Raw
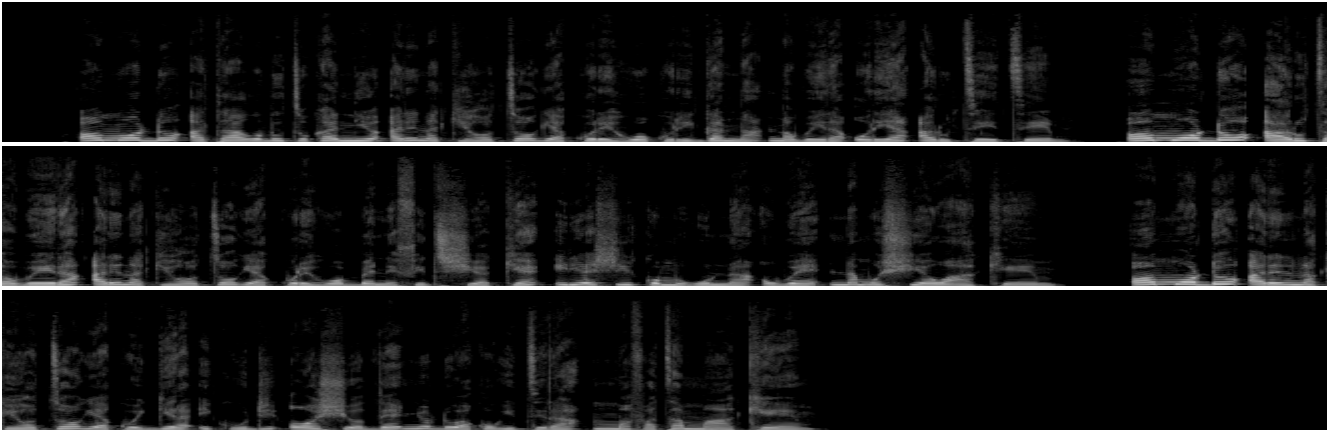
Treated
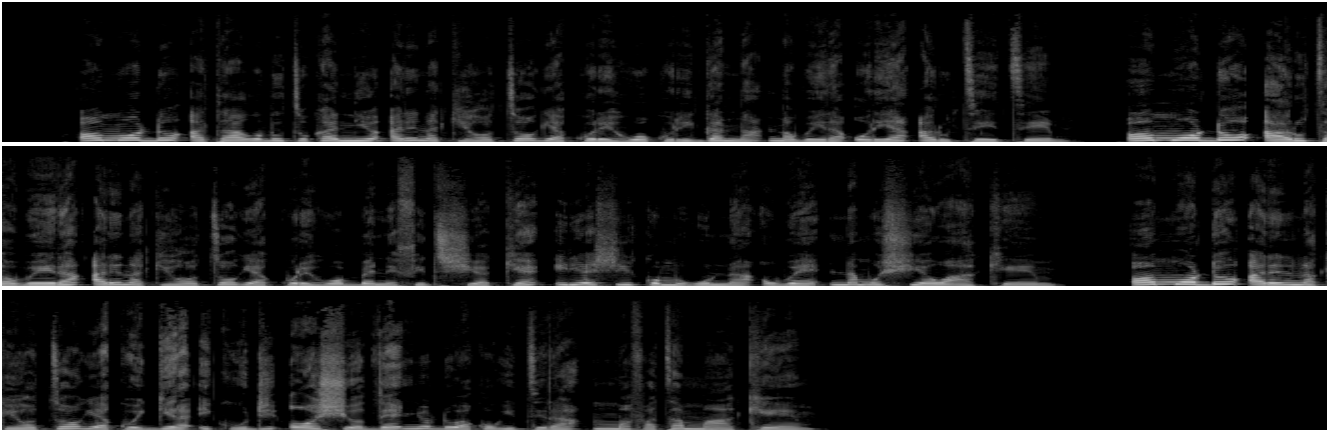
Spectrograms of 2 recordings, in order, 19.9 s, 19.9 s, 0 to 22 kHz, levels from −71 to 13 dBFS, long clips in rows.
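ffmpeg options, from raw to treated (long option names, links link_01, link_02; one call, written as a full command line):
ffmpeg -i in.wav -filter_complex "[0:a]asettb=1/sr,asplit=3[link_01][link_02][link_03];[link_01]atrim=end=13.744[link_04];[link_02]atrim=start=13.74:end=15.3,asetpts=PTS-STARTPTS,afade=type=in:duration=0.004:curve=qsin,afade=type=out:start_time=1.556:duration=0.004:curve=qsin,highshelf=frequency=3500:gain=12[link_05];[link_03]atrim=start=15.296[link_06];[link_04][link_05]acrossfade=duration=0.004:curve1=hsin:curve2=qsin[link_07];[link_07][link_06]acrossfade=duration=0.004:curve1=qsin:curve2=hsin" out.wav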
